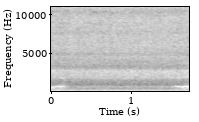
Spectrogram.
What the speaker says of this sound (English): saute the vegetable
